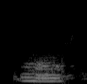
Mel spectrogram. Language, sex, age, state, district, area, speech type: Manipuri, female, 60+, Manipur, Imphal West, urban, conversation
